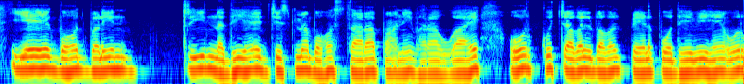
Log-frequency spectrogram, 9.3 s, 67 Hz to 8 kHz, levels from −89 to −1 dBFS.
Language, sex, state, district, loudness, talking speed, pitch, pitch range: Hindi, male, Bihar, Darbhanga, -23 LUFS, 140 wpm, 145 Hz, 135-155 Hz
